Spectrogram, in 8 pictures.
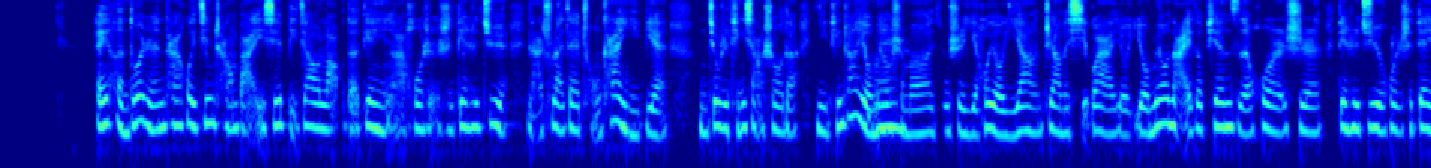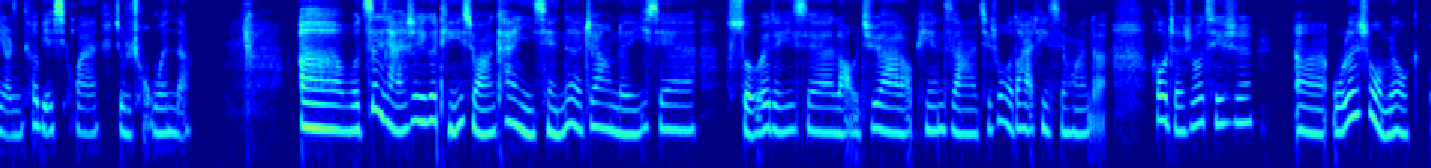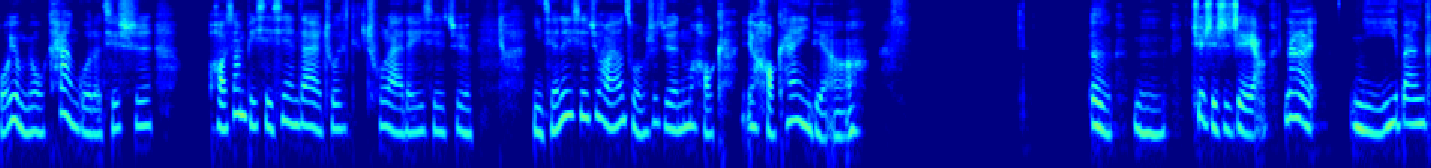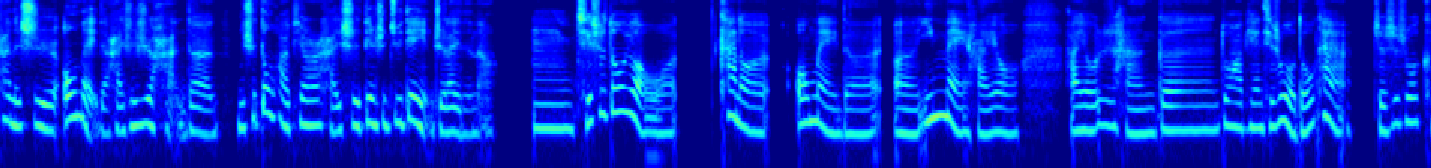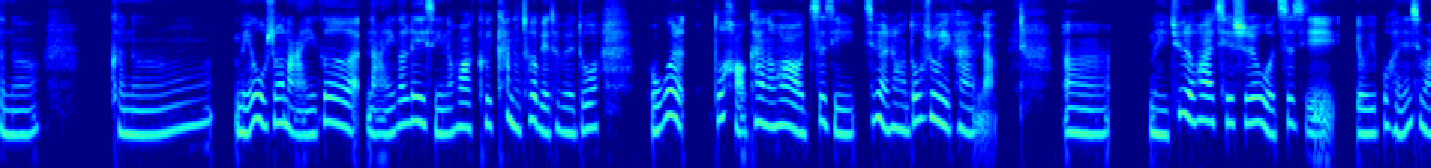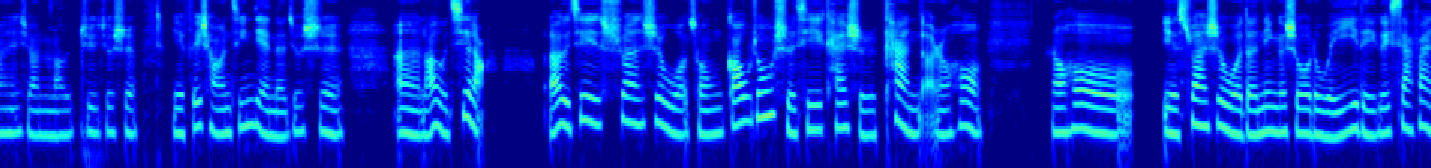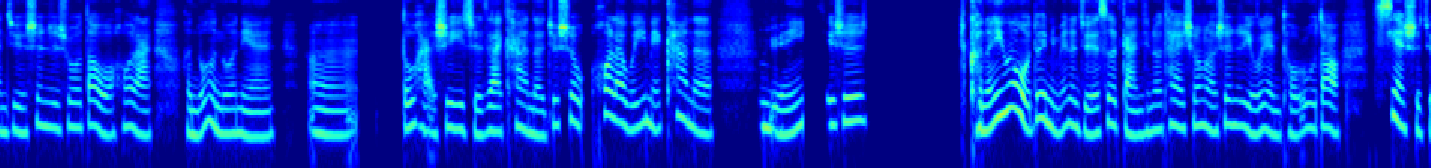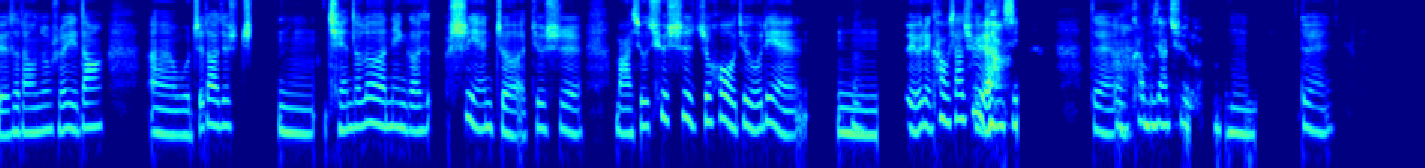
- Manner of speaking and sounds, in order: tapping; laughing while speaking: "要好看一点啊"; laughing while speaking: "啊"
- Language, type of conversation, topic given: Chinese, podcast, 为什么有些人会一遍又一遍地重温老电影和老电视剧？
